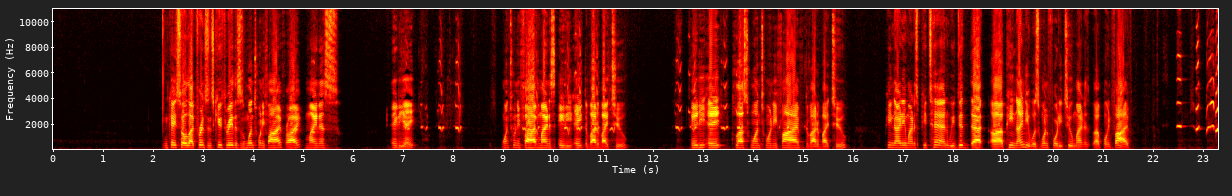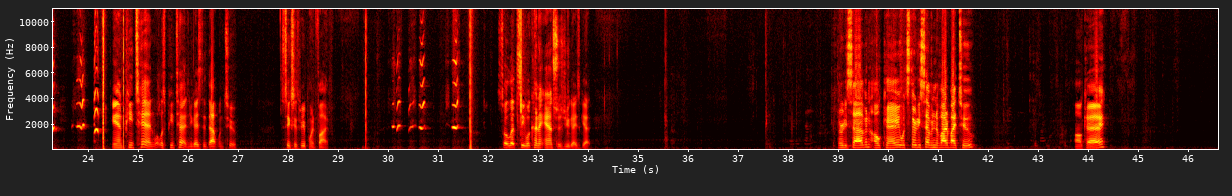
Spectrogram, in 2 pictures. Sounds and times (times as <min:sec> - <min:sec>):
Speech: 0:02.2 - 0:05.8, 0:06.8 - 0:07.3, 0:09.0 - 0:11.5, 0:12.8 - 0:15.9, 0:16.7 - 0:21.6, 0:24.5 - 0:27.0, 0:27.9 - 0:28.9, 0:32.2 - 0:34.1, 0:38.0 - 0:41.8, 0:42.4 - 0:44.4.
